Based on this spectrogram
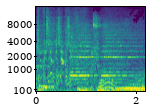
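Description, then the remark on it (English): A train whistle sounds in a long, steady, horn-like blast, its tone wavering and bending in pitch partway through, with a faint voice-like murmur mixed underneath. “What's that? I think that's the Rift Train.”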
